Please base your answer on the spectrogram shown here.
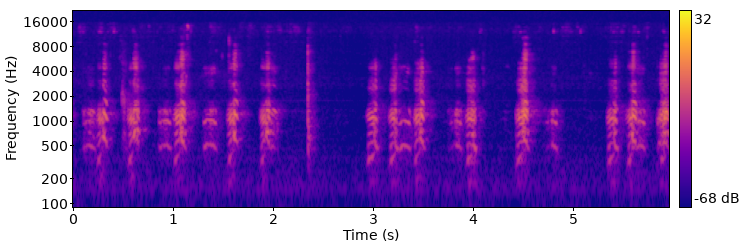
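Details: A nesting goose warns off another goose with rapid runs of harsh, brassy honks, a brief lull, then renewed volleys of loud calls.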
